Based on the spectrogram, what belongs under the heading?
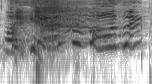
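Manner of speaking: high laughing squeal; laughing shout. Real, not acted. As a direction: burst out laughing on the word. Laughing at own story climax.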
